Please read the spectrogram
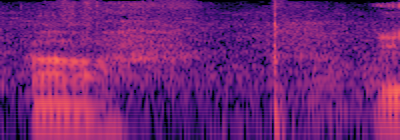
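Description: A man's short voiced sound near the start, then a single sharp knock about two-thirds of the way through.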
